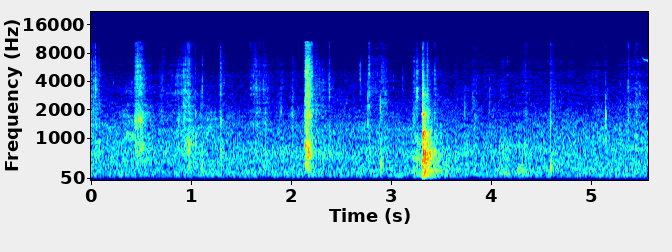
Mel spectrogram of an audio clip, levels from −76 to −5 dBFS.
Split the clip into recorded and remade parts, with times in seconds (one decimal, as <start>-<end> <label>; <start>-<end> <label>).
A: 0.0-4.9 remade; 4.9-5.6 recorded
